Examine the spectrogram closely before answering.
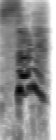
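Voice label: attack, Japanese; ewella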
